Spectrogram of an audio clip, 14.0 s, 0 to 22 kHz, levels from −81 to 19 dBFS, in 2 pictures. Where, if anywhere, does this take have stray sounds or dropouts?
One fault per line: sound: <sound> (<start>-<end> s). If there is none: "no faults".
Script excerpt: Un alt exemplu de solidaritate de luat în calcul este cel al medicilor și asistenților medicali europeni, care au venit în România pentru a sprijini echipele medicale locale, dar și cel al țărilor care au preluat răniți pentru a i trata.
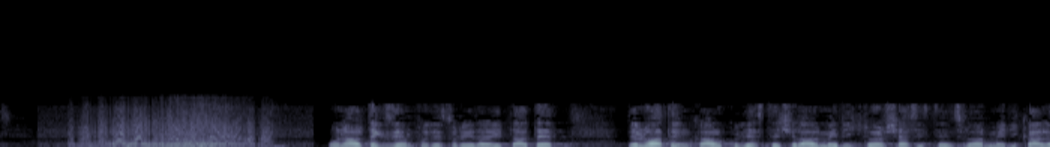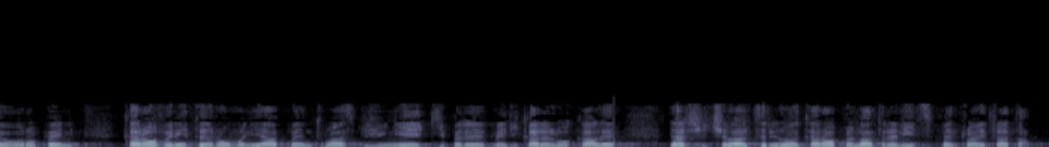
sound: squeak (0.4-2.0 s)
